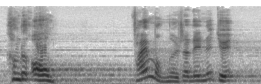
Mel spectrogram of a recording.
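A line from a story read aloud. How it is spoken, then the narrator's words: Sharp, snapping. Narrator (Vietnamese): Bảo Tàng liền gắt lên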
